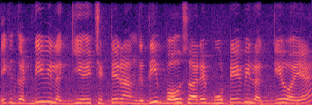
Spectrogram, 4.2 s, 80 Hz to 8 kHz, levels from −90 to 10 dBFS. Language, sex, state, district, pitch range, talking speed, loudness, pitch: Punjabi, male, Punjab, Pathankot, 250-290 Hz, 215 wpm, -15 LUFS, 265 Hz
